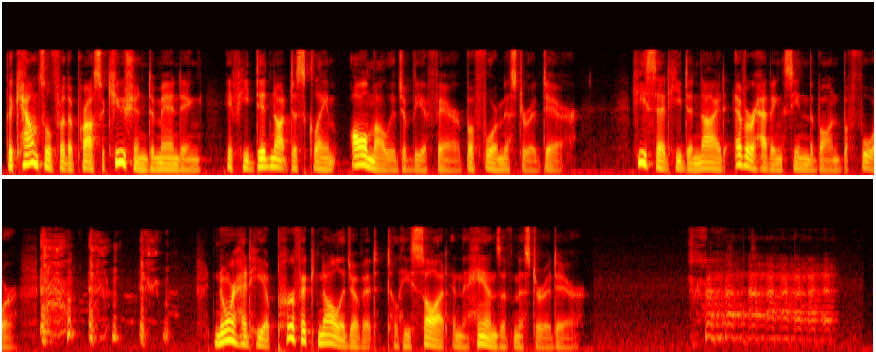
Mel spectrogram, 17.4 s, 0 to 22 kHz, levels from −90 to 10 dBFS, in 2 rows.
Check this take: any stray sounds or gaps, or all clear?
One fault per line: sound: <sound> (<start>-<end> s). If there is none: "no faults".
sound: cough (9.1-10.5 s)
sound: laugh (15.6-17.1 s)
